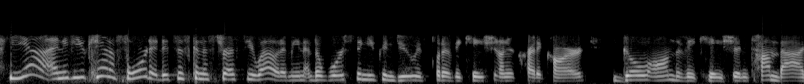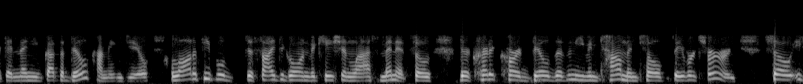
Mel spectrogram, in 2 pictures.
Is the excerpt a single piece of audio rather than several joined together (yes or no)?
yes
